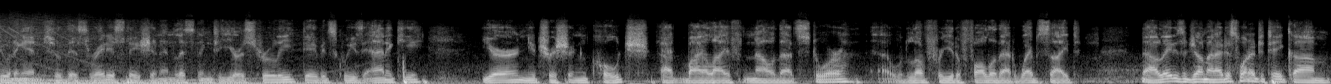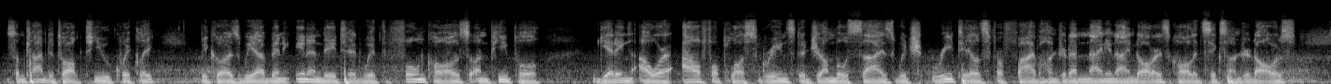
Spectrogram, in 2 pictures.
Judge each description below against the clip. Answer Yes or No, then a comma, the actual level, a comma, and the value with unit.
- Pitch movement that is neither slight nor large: Yes, average, 3.1 semitones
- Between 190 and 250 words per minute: No, average, 165 wpm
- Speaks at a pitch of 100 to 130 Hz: No, very low, 90 Hz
